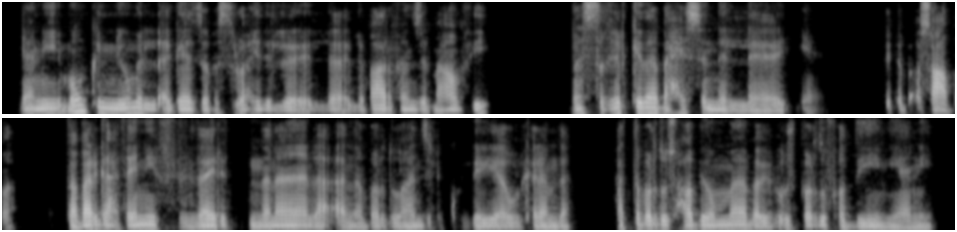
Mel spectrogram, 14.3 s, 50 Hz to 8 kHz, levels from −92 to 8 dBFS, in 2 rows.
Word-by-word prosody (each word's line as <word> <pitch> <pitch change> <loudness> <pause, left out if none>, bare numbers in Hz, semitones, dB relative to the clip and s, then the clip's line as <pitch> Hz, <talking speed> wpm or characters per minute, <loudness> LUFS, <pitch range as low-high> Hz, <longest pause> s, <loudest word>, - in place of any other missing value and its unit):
يعني 105 +1 +3
ممكن 125 -7 +3
يوم 115 +3 +4
الإجازة 100 -2 +1
بس، 95 - -8
الوحيد 95 -1 -2
اللي 90 -1 -1
اللي 90 0 -5
باعرف 100 -1 +2
أنزِل 95 -2 -1
معاهم 95 +4 0
فيه، 105 +2 -3 0.7
بس 105 0 +1
غير 115 +4 0
كده 125 0 +5
باحِس 110 -3 +1
إن 95 -3 +1
ال 80 -2 -3 0.4
يعني 75 0 -18 0.5
بتبقى - - -9
صعبة. - - +3 0.4
فبارجع 100 -1 +5
تاني 105 +3 +3
في 80 -5 -13
دايِرة 90 +2 +3 0.2
إن 85 +1 0
أنا، 95 +1 +3
لأ، 85 -4 -1
أنا 80 +1 -3
برضه 85 0 -3
هانزِل 90 +1 -4
الكُلّية 85 +2 -3
والكلام 85 -1 -2
ده. 75 - -6 0.3
حتى - - -1
برضه 105 0 +2
صُحابي 100 0 0
هُم 100 +1 +2
ما 105 0 +3
بيبقوش 85 -4 -2
برضه 100 +1 -1
فاضيين 80 -1 -2
يعني 70 -1 -5
95 Hz, 180 wpm, -25 LUFS, 85-105 Hz, 0.7 s, كده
